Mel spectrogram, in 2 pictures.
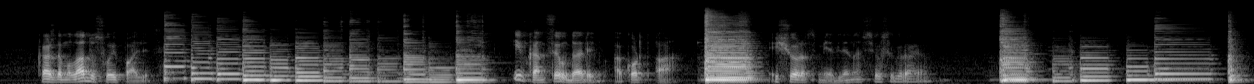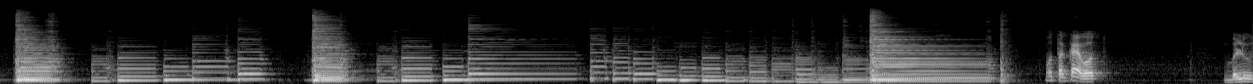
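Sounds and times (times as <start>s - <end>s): guitar playing blues riff: 1.6s - 5.3s, 7.0s - 7.7s, 9.9s - 22.8s.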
